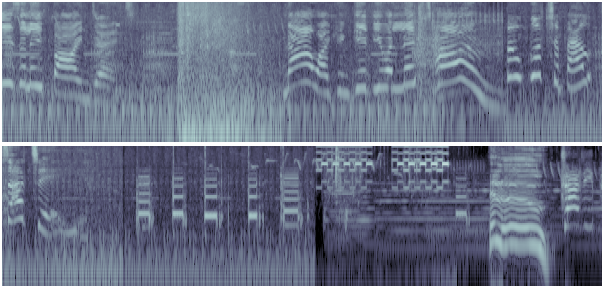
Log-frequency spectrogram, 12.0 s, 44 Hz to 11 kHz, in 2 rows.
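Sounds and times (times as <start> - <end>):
low helicopter hum: 0.0 - 10.6
phone ringing with electronic trill: 7.3 - 10.8
phone keypad beeping: 7.4 - 10.7.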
